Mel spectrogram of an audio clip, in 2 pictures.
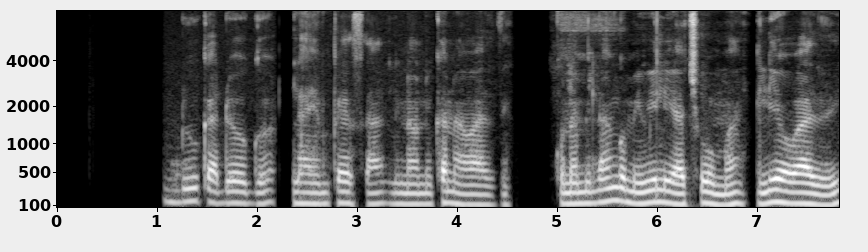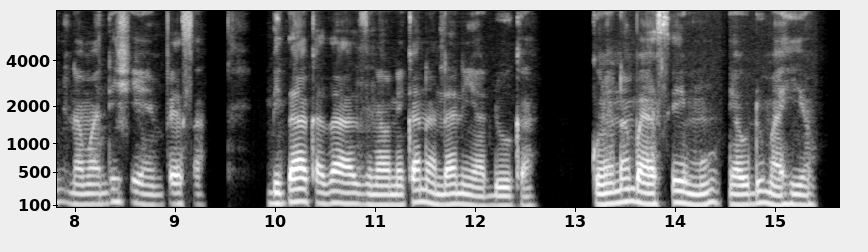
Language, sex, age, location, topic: Swahili, male, 18-24, Kisii, finance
